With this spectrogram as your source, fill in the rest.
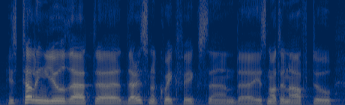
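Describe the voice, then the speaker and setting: A man speaks in a non-native accent at a fairly high pitch, with ordinary pitch variation. The recording is very clean, with a silent background. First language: not English. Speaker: session chair. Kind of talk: moderating a conference session.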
